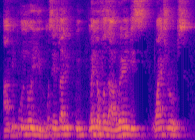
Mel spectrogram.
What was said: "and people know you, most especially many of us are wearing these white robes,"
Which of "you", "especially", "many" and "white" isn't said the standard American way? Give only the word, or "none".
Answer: especially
